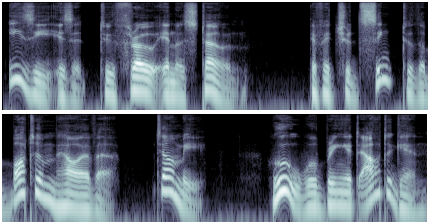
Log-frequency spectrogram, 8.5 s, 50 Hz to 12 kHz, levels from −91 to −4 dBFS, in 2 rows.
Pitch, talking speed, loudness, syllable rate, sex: 125 Hz, 170 wpm, -20 LUFS, 4.5 syllables/s, male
